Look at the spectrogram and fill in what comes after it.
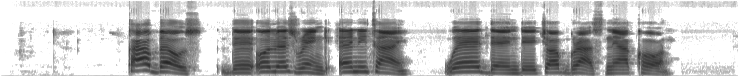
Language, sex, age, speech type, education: Nigerian Pidgin, female, 30-45, spontaneous, tertiary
